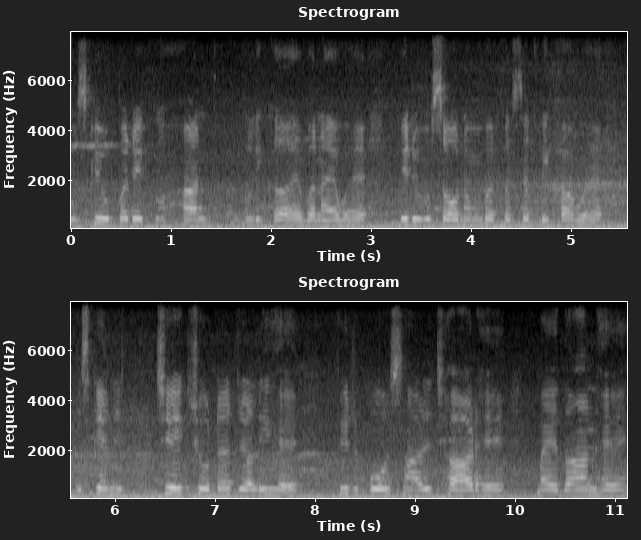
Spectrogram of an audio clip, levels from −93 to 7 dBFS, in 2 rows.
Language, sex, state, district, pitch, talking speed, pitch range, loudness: Hindi, female, Uttar Pradesh, Ghazipur, 210 Hz, 155 wpm, 145-230 Hz, -28 LUFS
